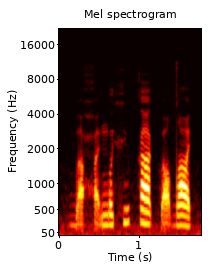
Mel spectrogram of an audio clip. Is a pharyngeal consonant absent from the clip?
no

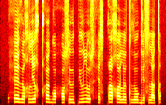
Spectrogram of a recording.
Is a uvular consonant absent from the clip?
no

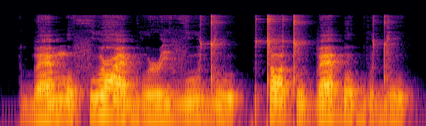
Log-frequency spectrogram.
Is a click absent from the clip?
yes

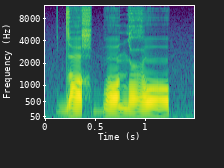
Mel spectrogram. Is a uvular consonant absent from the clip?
no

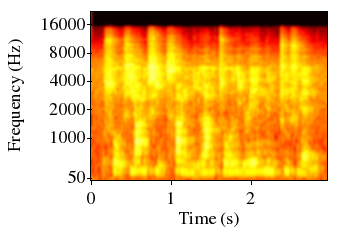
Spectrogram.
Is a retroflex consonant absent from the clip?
no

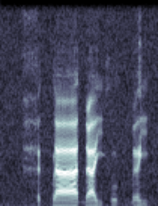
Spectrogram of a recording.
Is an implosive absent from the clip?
no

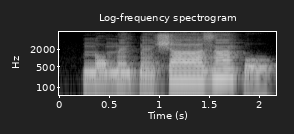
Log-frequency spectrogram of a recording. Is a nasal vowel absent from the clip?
no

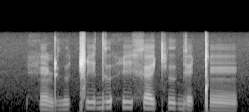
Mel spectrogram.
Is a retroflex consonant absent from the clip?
no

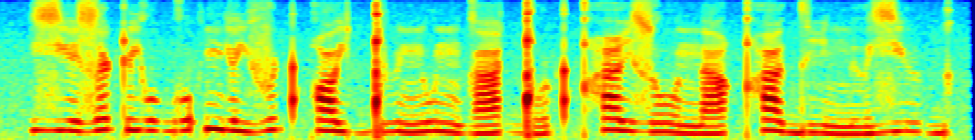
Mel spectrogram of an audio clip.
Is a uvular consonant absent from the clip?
no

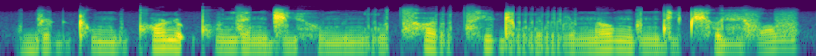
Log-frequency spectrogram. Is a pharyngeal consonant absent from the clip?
yes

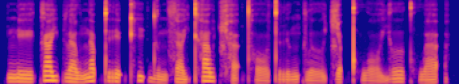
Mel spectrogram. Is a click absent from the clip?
yes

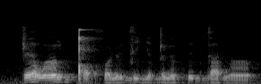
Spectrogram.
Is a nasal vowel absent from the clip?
no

